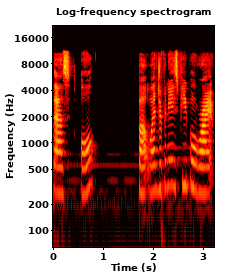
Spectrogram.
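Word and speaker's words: を: enter her the baby in XXX sound as oh but when Japanese people write romaji they write it as war but it's never pronounced like war it's always hot spot as a particle or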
